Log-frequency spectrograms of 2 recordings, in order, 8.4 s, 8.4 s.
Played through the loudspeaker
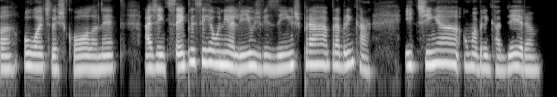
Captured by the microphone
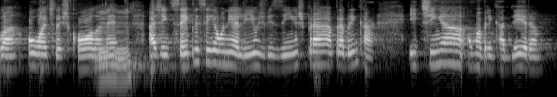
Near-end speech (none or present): present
